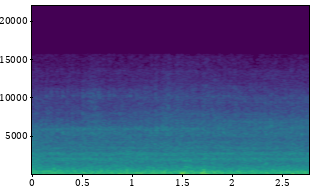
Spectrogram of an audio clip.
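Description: Steady low rumble of a moving Thai train carriage in a VIP car, with continuous rail noise and faint clickety-clack of wheels throughout, close and even.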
